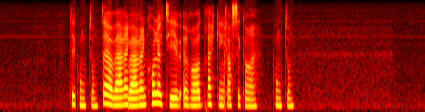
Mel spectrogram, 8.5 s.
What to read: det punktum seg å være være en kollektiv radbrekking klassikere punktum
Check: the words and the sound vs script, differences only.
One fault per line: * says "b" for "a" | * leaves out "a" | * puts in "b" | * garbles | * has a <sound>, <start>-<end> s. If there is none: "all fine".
all fine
